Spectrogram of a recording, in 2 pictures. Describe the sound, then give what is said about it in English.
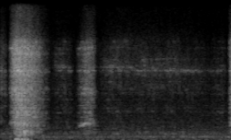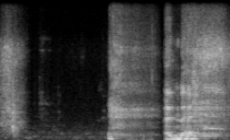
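Someone demonstrates the deep, sharp breaths they take while asleep: a few short, breathy huffs, then two longer, loud rushing inhales near the end, with brief quiet gaps in between. “So like, I would like take a super deep breath in.”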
